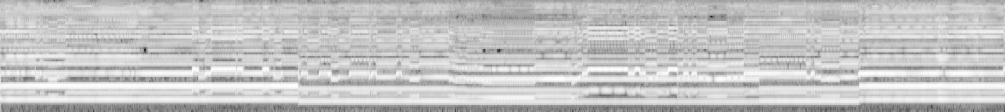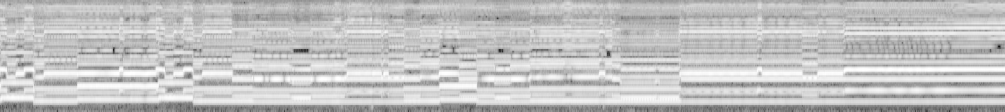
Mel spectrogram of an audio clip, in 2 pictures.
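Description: Two-pipe reed aulos in A, both cane pipes sounded together: the lower pipe holds long notes while the higher pipe plays a moving tune above it, in a continuous reedy tone.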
